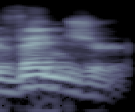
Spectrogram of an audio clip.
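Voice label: "avenger", American English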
